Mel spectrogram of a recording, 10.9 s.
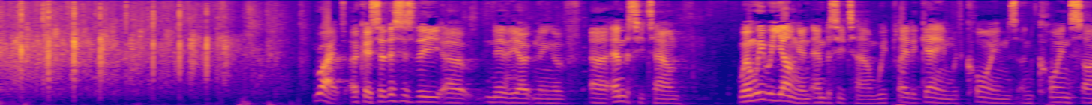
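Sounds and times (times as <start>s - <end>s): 
audience clapping at a reading: 0.0s - 3.1s
speech: 3.1s - 10.9s.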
